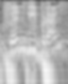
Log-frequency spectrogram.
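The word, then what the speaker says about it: Ben Liebrand: Y Lee Brand, ¿quién es Ben Lee Brand? Bueno, pues Ben Lee Brand, así es como se pronuncia.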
